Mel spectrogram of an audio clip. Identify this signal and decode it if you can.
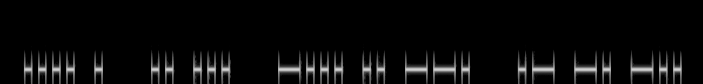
Morse code, heard as a keyed tone, about 17 wpm, 700 Hz. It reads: HE IS BIG AND
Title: Sentences from Top 1300 Words 17wpm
